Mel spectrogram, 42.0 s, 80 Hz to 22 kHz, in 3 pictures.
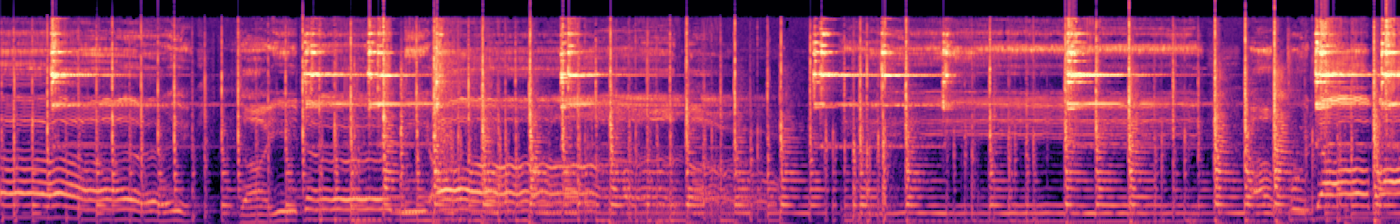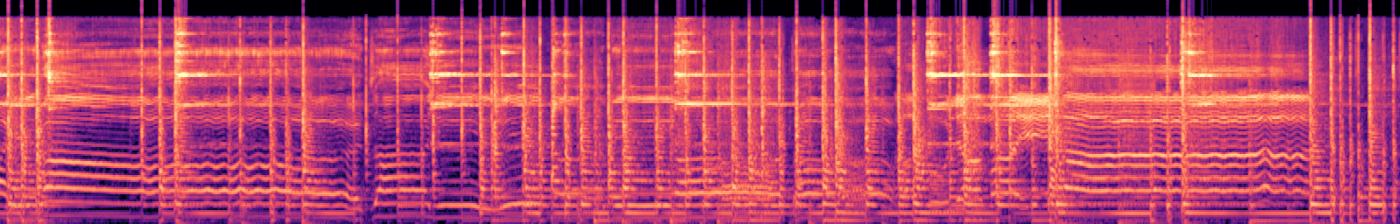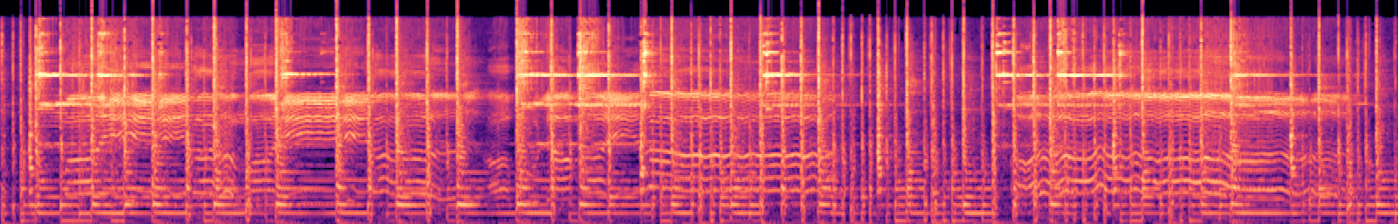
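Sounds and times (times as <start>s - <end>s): person singing melodic runs: 0.0s - 7.7s, 28.4s - 36.6s, 38.0s - 41.9s
hand drum strokes: 0.0s - 41.9s.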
